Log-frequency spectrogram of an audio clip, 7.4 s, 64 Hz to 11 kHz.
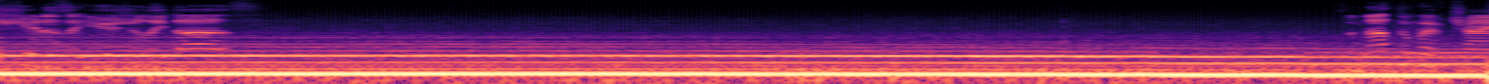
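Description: A Nissan Cefiro A31 drives on a very cold day, its engine a loud, steady droning hum with strong even tones, and a voice talks briefly at the start and again at the end.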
